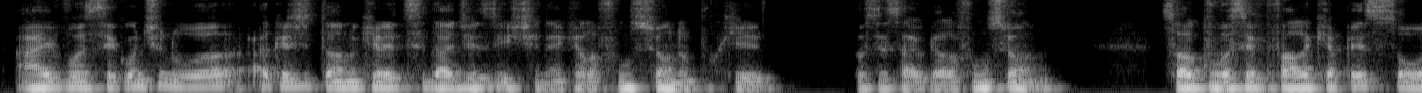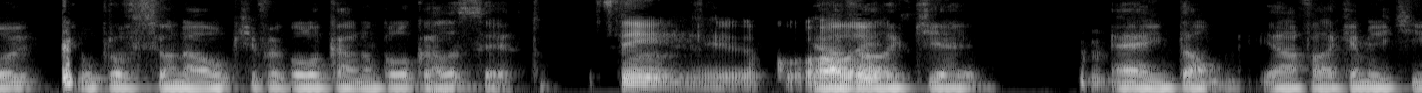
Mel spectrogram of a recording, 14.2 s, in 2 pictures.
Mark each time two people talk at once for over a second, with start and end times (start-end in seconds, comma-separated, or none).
none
